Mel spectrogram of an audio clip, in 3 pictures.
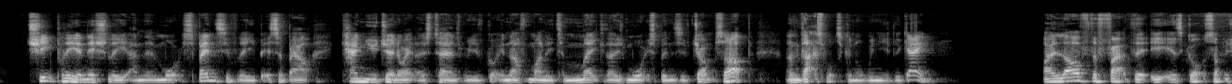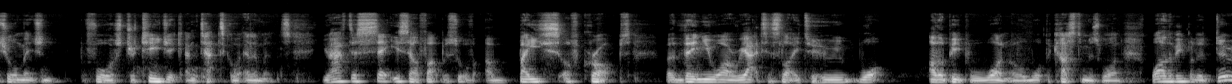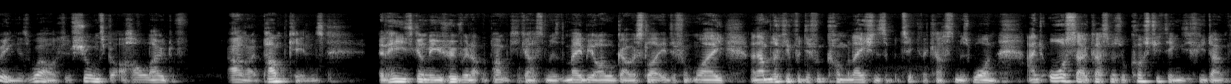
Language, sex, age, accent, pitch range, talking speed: English, male, 40-59, British, 105-170 Hz, 220 wpm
